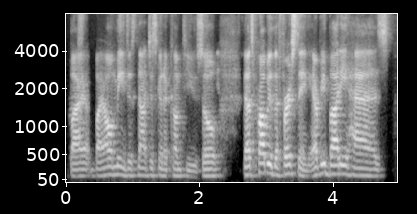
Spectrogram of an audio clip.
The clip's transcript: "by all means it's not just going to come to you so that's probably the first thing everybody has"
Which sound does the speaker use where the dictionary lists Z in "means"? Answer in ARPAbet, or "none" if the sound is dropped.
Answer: Z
